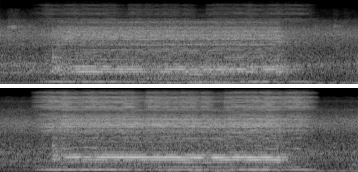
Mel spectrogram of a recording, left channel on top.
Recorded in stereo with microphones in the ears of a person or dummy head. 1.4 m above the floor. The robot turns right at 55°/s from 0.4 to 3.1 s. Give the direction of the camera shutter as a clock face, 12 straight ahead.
12 o'clock.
